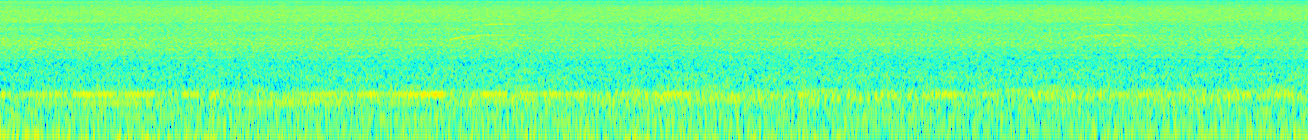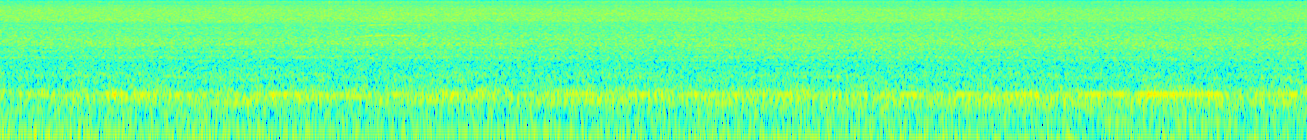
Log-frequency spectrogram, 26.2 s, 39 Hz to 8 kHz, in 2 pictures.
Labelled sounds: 4.5	5.2	killer whale, 1.8 to 3.8 kHz
10.8	11.3	killer whale, 1.9 to 4.1 kHz

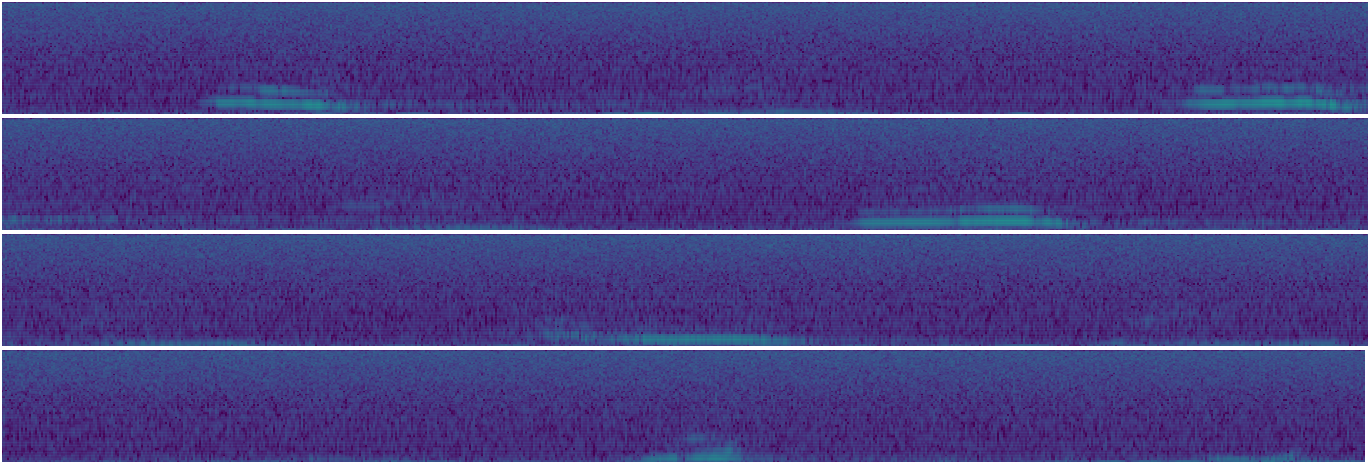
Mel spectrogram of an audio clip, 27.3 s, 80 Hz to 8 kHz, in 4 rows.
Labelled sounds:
6.2	6.6	humpback whale, 0.80 to 0.86 kHz

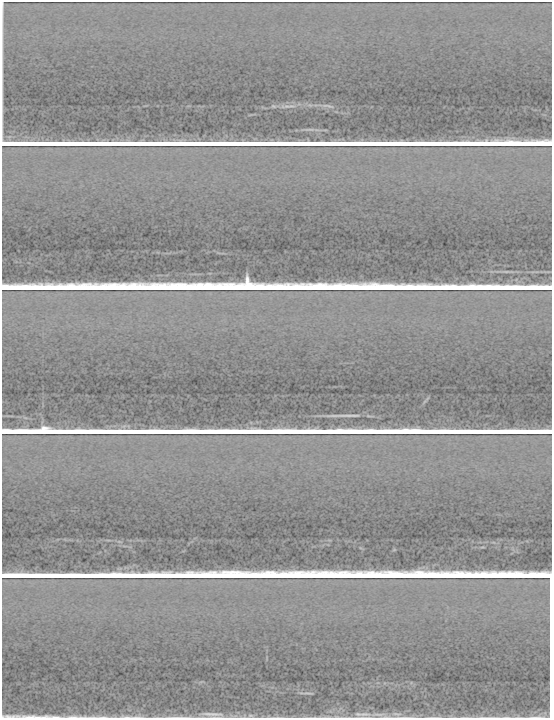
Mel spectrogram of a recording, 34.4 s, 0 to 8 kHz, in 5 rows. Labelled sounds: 3.4	3.7	humpback whale, 0.80 to 0.90 kHz

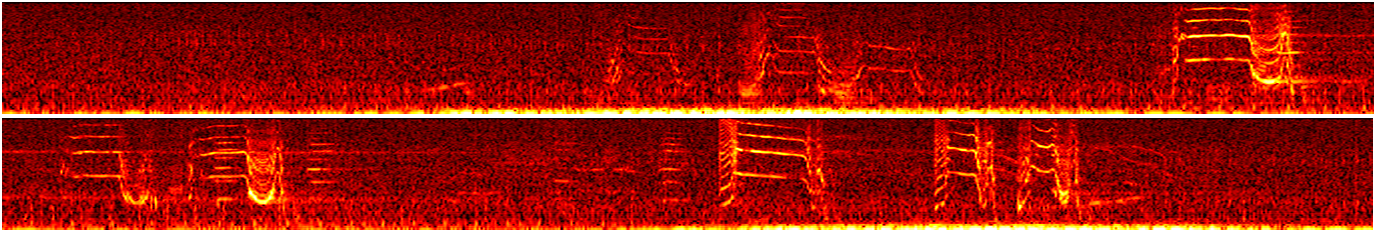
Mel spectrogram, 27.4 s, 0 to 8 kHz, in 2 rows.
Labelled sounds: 6.3	9.3	killer whale, northern resident, G clan, 0.80 to 7.7 kHz
11.7	13.0	killer whale, northern resident, G clan, 0.80 to 6.9 kHz
14.4	15.0	killer whale, northern resident, G clan, 0.80 to 6.8 kHz
15.6	17.1	killer whale, northern resident, G clan, 0.80 to 6.7 kHz
18.3	20.5	killer whale, northern resident, G clan, 0.86 to 4.9 kHz
20.9	22.0	killer whale, northern resident, G clan, 0.86 to 8.0 kHz
23.0	24.5	killer whale, northern resident, G clan, 0.80 to 7.5 kHz
24.9	25.3	killer whale, northern resident, G clan, 2.3 to 3.9 kHz

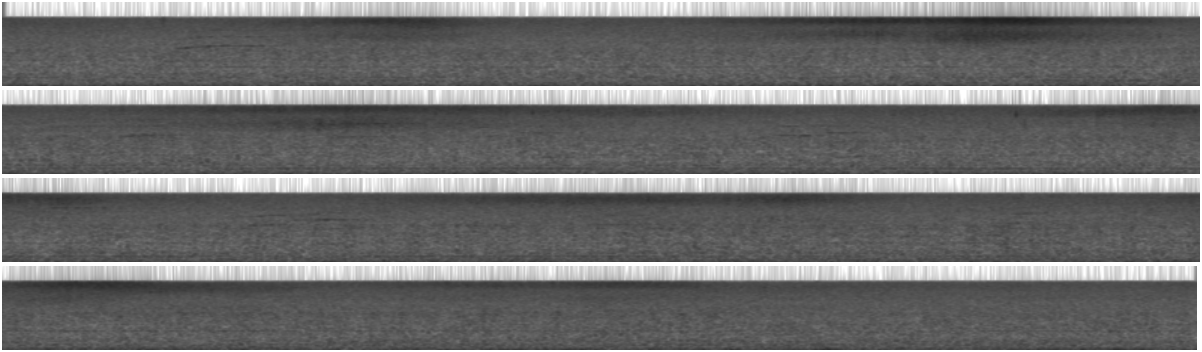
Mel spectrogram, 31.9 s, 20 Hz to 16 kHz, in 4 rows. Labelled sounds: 1.1	1.7	killer whale, 1.1 to 2.3 kHz
9.8	10.7	killer whale, 2.1 to 5.0 kHz
13.2	13.7	killer whale, 0.77 to 2.4 kHz

